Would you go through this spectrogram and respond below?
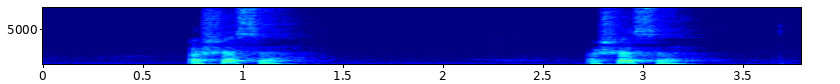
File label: "kitten", Hruso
